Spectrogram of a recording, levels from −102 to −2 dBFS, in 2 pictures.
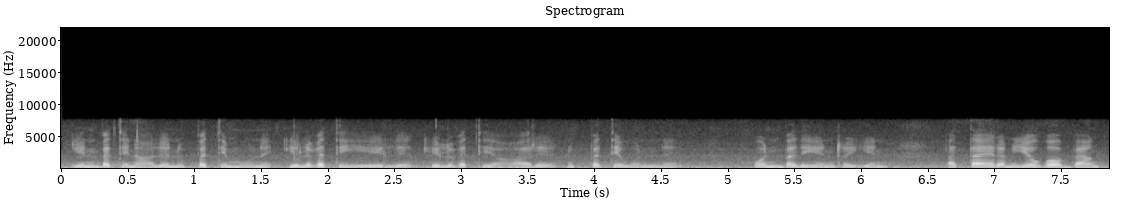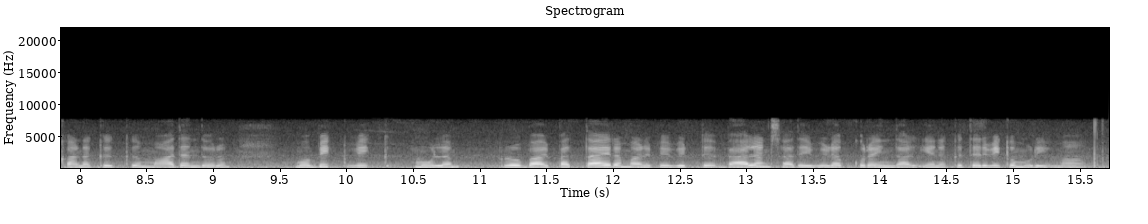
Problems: none marked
